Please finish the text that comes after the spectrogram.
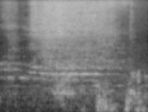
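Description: Water and turmeric hitting a hot pan give a loud, steady sizzling hiss that swells and holds for about two seconds before easing, with a few faint clinks near the end.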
